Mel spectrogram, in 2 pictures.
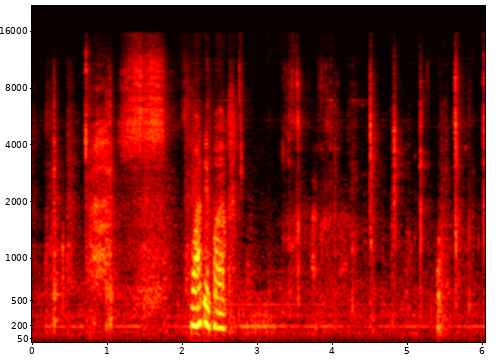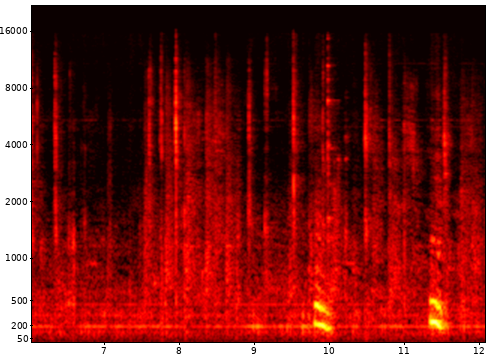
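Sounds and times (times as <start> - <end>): crunching and chewing mango: 2.7 - 11.7.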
